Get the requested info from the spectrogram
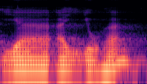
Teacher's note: ini disebut dengan Mad Jaiz munfasil panjangnya 4 atau 5 harokat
